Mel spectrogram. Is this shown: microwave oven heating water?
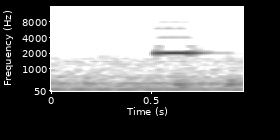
yes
